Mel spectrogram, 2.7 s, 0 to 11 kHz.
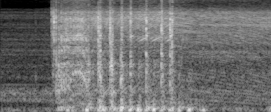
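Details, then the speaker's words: Kubota L3450 diesel tractor, abandoned for years: about ten quick cranking chuffs, then it catches and settles into an even idle with no knock, a clean start. "okay we'll try one more time it starts up and runs we'll leave it like"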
